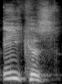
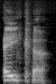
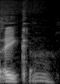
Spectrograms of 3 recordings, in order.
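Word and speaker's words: Eaker: get to do it 25 times yeah so EAS the commander-in-chief of eth Air Force apparently pronounced AKA really we Brits want to call him EA but apparently it's AKA Ira AKA okay well accept that and he's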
